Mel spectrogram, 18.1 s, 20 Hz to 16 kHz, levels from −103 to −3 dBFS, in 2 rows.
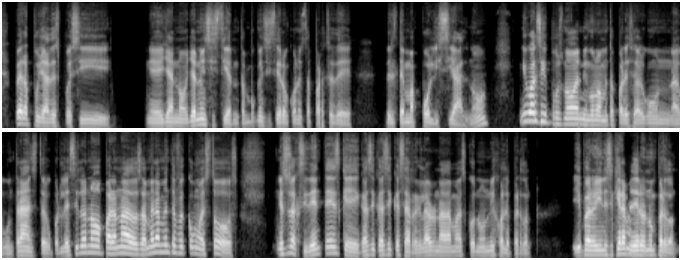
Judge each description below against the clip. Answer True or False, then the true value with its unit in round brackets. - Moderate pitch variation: False (7.3 semitones)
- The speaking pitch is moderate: False (125 Hz)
